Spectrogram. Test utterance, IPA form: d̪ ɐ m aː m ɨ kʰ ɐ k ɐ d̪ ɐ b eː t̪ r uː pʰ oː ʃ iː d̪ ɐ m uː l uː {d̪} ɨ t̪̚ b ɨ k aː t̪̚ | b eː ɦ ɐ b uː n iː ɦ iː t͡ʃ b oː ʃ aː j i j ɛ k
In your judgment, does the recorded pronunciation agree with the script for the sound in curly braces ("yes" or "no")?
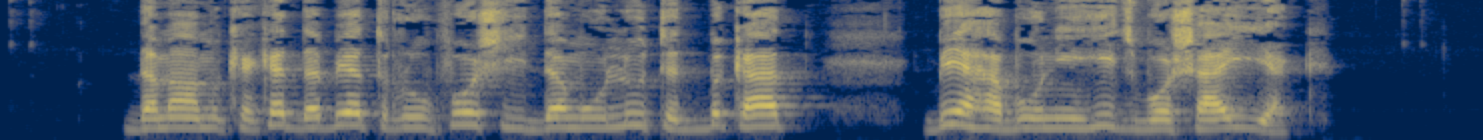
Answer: no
